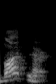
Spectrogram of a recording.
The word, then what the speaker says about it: Butner: Yeah, So- but that all happened, Red, when they moved him from Butner. And that was why they You supposedly call it moved him. Butler?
